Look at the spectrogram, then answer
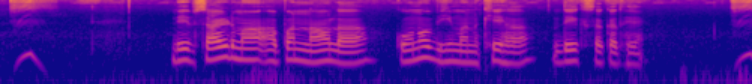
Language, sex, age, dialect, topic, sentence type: Chhattisgarhi, male, 31-35, Eastern, banking, statement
